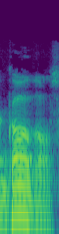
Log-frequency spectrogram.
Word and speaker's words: Goebbels: Is Goebbels or Goebbels? How do you pronounce Goebbels. – It? Goebbels. – Right, G-O-E-B-B-E-L-S.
